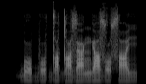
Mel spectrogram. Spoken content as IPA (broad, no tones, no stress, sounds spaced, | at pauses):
ɠ o b o d̪ ʊ dˤ o z a ŋ e zˤ u sˤ i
